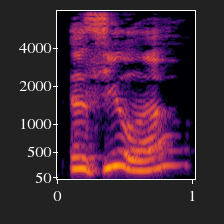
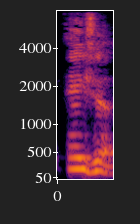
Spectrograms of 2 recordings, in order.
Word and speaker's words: Azure: Die Briten sagen Azure und die Amerikaner sagen Asia tatsächlich.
